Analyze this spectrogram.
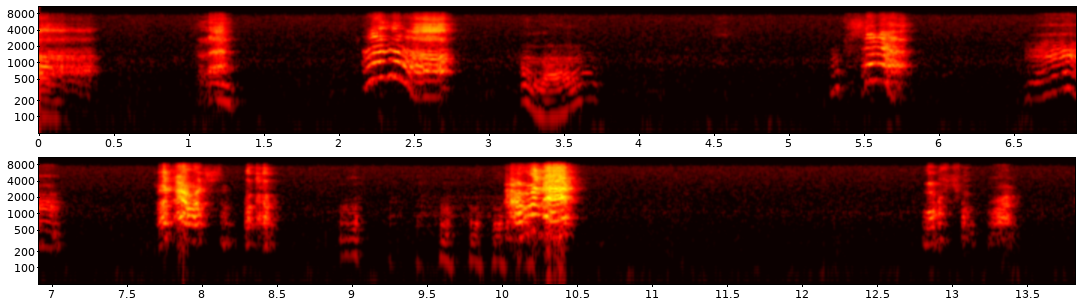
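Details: Pet parrot flirting with its reflection and birds out the window in London: loud, separate harmonic calls and squawks, several with wavering pitch sweeps, repeated irregularly with quiet gaps.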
